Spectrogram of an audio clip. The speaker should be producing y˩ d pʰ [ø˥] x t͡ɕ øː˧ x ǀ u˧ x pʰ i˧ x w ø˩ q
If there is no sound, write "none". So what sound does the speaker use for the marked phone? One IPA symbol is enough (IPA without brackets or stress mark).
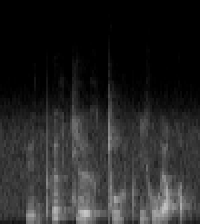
ø˥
